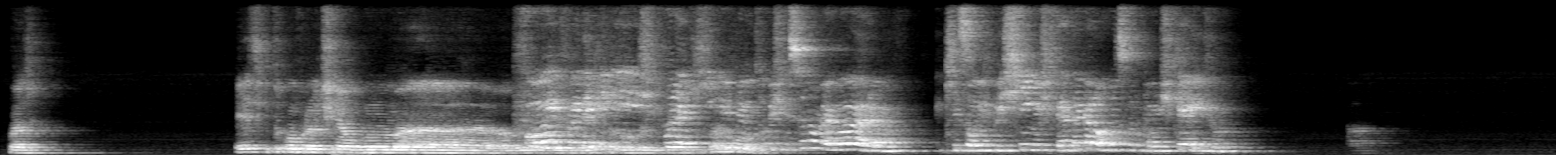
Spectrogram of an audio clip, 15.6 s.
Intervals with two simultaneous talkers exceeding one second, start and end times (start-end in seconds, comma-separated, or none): 5.1-7.7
